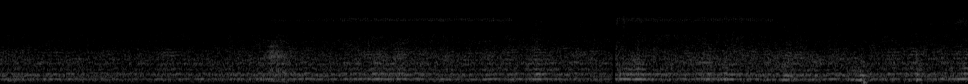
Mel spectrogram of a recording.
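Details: A honey bee's steady, low droning buzz hums continuously at close range as it drinks honey.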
